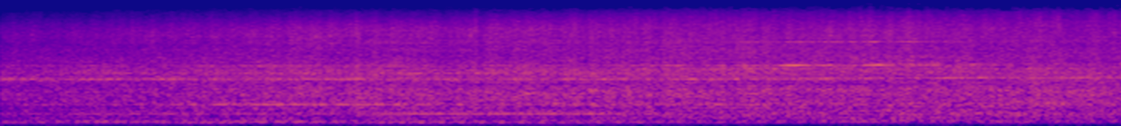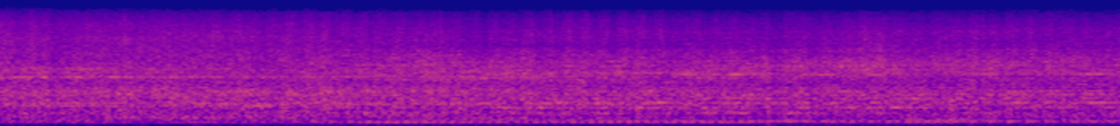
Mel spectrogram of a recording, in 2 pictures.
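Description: Norfolk Southern diesel freight locomotives passing close by, then flatcars loaded with highway trailers rolling past: a steady rumble of steel wheels on rail.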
